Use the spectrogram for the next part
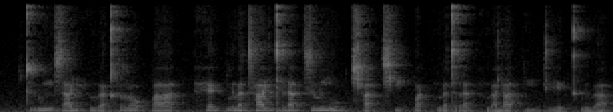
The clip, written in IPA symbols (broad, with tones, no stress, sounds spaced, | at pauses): t r u˧ n s a˧ j h ɯ˨˩ a̯ kʰ r ɔ˥˩ ʔ p a˦˥ t̚ | h ɛː˦˥ k̚ p l ɯ˧ a̯ tʰ a˥˩ j t r a˥˩ t̚ s ɯː˥˩ n w o˥˩ k̚ t͡ɕʰ a˨˩ t̚ t͡ɕʰ i˦˥ t̚ p a˥˩ k̚ h ɯ˧ a̯ t r a˦˥ t̚ h ɯ˨˩ a̯ j aː˥˩ t̚ k iː˩˦ k r e˨˩ ʔ kʰ l ɯ˩˦ a̯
